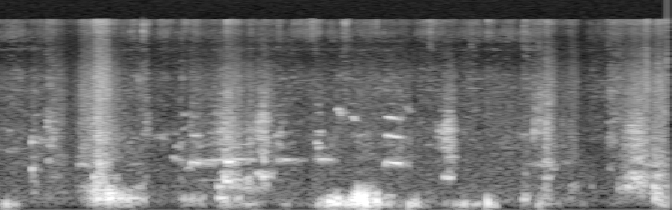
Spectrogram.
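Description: Chickens clucking softly in short scattered calls, with a few soft low thumps close by.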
